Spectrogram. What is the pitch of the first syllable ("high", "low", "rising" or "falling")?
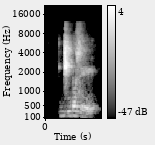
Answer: high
